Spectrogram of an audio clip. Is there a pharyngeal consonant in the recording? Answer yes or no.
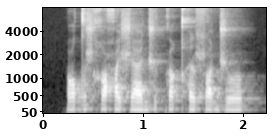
yes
